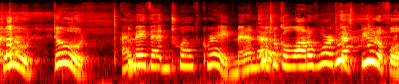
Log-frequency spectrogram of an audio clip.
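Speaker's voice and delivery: hammed-up wounded objection; mock-hurt protest. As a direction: plead for your precious handiwork. Acted protest at breaking his crucifix.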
